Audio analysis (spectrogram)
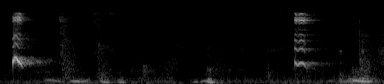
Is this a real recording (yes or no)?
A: yes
